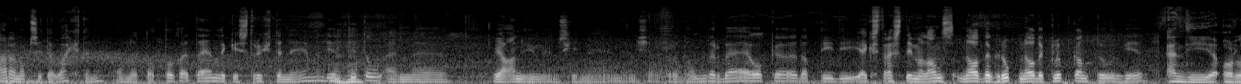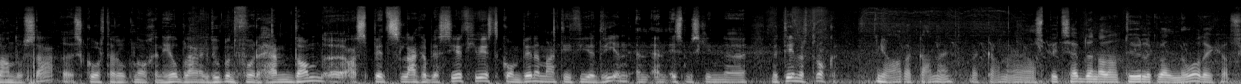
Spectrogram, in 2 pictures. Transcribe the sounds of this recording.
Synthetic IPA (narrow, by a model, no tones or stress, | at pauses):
aːɾənɔpsɪtəʋɑxtənɛɔmdɑt̚dɑ̰tːɔxœɥtɛːndələkɪstəɾɵxtəneːməndɪtːitəlˠɛ̰nə | jaːnymɛ̰mɪsxḭnmɛ̰mɛ̰miʃɛ̰lˠtrədɔmdərbɛjoːkəːdɑtidḭɛkst̪ɾastimylɑnsnaːdəɣrupnaːdəklɵpkɑntuːrɣeːvənʔɛndiʔɔrlɑndosa̰ːə̰skoːrtaːɾoːknɔxənɦeːlˠbəlɑŋɾɛk̚duːlˠp̬ɵntfoːrhɛmdɑnɑ̰lˠspɪtslɑŋxəblɛseːrtxəʋeːstkɔmbɪnəmaːk̚tiviːərdriɛnɛnɛ̰nɪsmɪsxinəː | mɛteːnvərtrɔkə | jaːdɑtkɑnɛdɑtkɑnɛɑlˠspɪtshɛb̚dəndɑtnɑtyːrləkʋɛlˠnoːdəxɑ̰s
